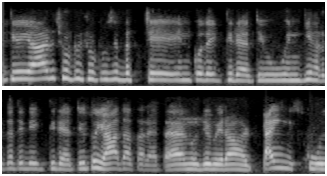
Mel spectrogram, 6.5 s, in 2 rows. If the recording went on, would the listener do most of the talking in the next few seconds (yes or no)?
no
